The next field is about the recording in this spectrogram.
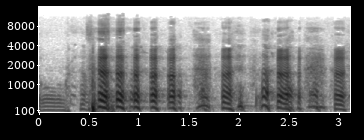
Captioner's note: laughter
